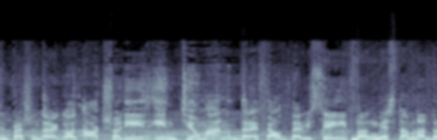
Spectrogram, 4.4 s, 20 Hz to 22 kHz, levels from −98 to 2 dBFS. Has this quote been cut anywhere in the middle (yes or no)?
yes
